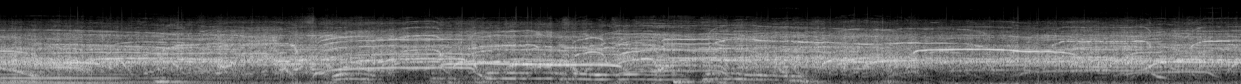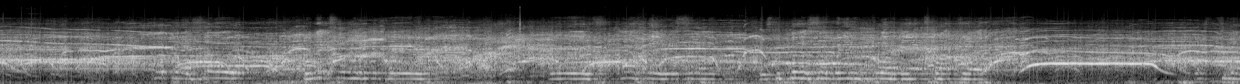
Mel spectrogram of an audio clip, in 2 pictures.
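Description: A large crowd of young women screams shrilly and without pause.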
